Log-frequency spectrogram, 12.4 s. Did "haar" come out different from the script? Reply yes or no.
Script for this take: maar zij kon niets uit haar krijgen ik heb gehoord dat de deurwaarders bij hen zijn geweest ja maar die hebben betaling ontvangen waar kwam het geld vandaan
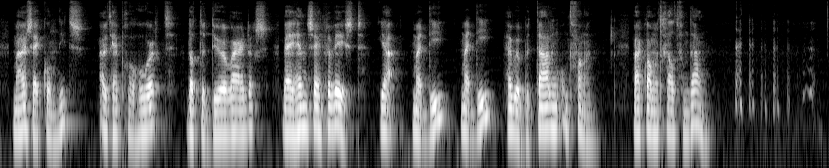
yes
